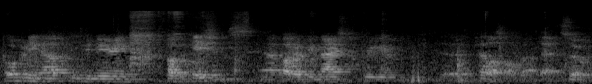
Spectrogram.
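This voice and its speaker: A man hosting a seminar gives an informal introduction in a halting way, stumbling over his words. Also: mid-range voice. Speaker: seminar host introducing a speaker. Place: university seminar room. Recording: echoey room, far from mic, loud noise.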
